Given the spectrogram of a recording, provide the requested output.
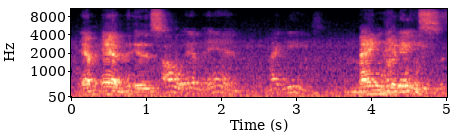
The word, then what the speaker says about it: manganese: manganese. Okay, it's got 3 syllables. Manganese. Okay, not mayonnaise.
